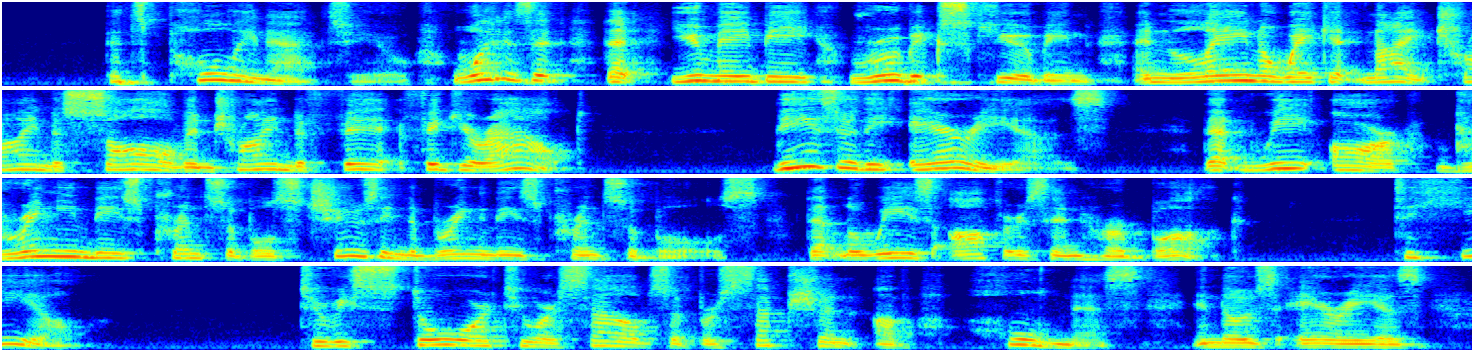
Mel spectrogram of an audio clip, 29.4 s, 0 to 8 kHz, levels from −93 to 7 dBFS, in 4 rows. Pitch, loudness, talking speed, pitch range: 150 Hz, -22 LUFS, 125 wpm, 125-180 Hz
